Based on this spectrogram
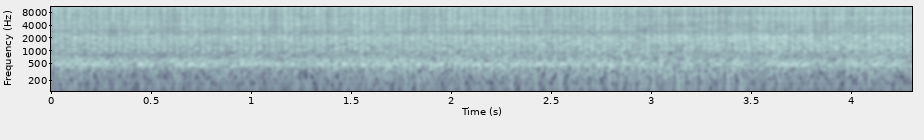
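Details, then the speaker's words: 1997 Mitsubishi Eclipse at idle: loud, fast, slightly uneven tapping, around four per second, seemingly from the timing belt area rather than the engine. It began recently, with no overheating or oil pressure light. Lifters are suspected; cause unconfirmed. "because you can tell the noise is pretty loud. It doesn't seem to be coming from the engine, but more from the timing belt area."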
